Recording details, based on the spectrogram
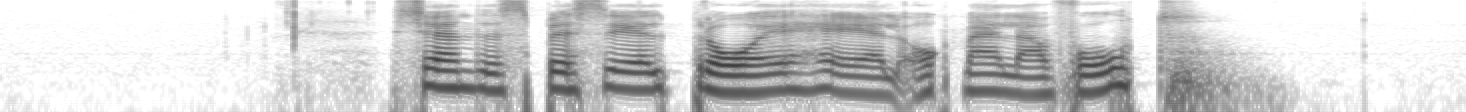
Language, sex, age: Swedish, female, 56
